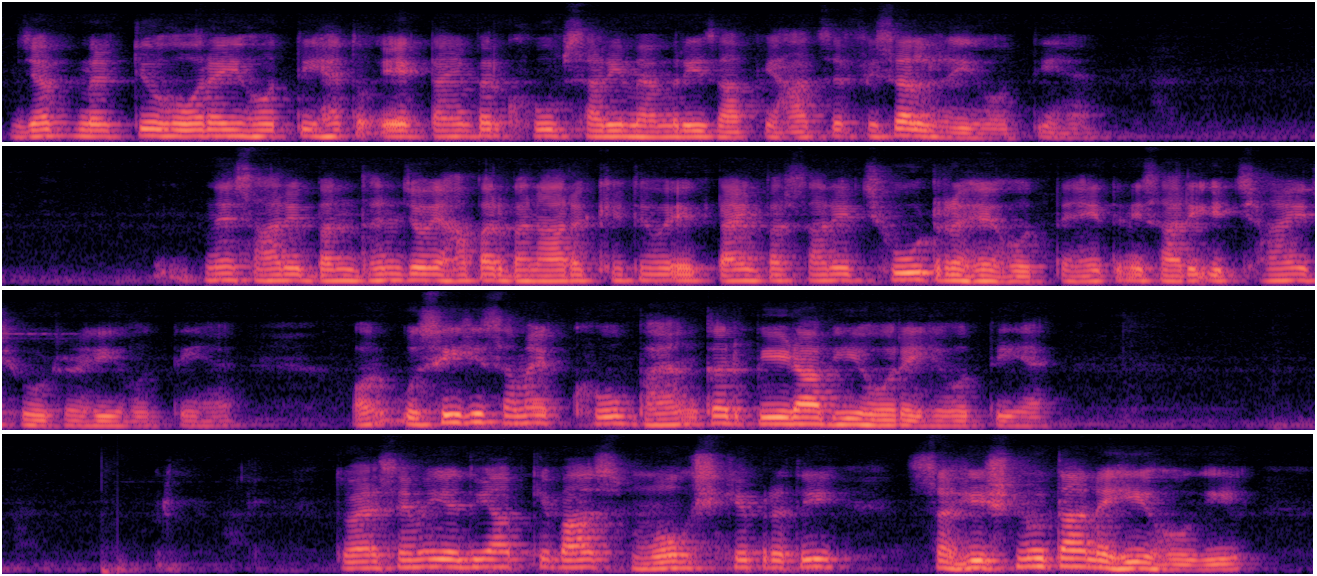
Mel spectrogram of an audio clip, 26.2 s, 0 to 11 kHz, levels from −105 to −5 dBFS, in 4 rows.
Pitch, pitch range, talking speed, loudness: 140 Hz, 125-155 Hz, 160 wpm, -36 LUFS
